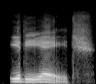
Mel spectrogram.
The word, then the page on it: edh: American English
